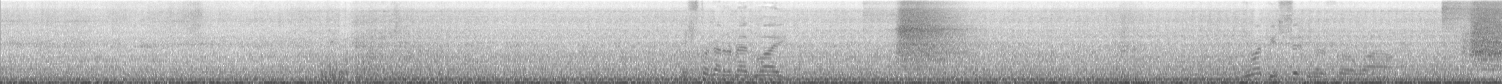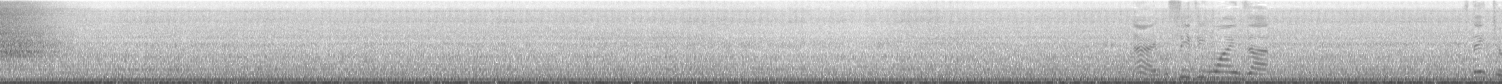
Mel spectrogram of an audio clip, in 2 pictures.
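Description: Norfolk Southern diesel freight locomotives running with a steady low engine hum, with two short hisses of released brake air, one about nine seconds in and one about fifteen seconds in.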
